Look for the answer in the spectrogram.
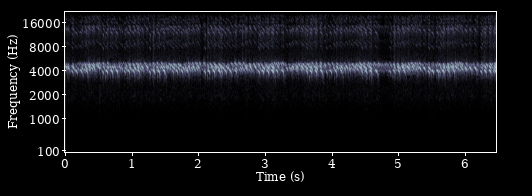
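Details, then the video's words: Crickets in a clean natural ambience, a dense high-pitched pulsing trill running almost without pause, with one short dip near the end before the chirping resumes at full strength. "clean crickets sound effect"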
